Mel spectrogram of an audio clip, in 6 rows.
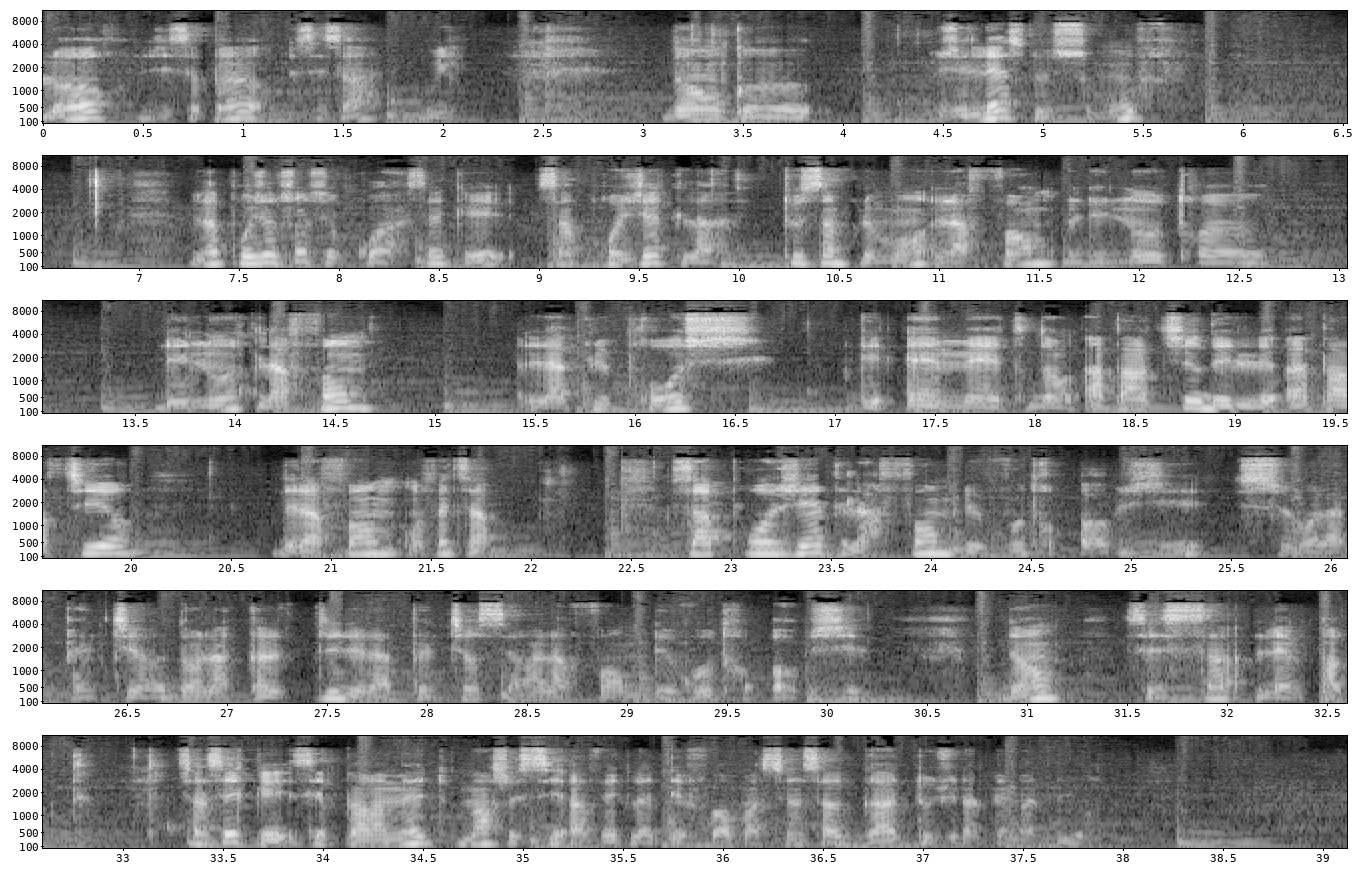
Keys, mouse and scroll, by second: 4.7 click, 14.7 scroll up 1, 14.8-39.1 middle drag.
